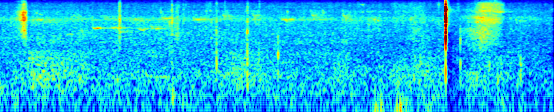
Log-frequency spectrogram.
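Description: Faint clicks and scrapes of a folding knife trimming the stem of a freshly picked bolete mushroom, with one sharp click about five and a half seconds in and a short scraping rustle just after.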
